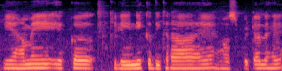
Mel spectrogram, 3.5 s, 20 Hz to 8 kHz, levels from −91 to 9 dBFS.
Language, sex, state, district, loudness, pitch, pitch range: Hindi, male, Uttar Pradesh, Jyotiba Phule Nagar, -16 LUFS, 155 Hz, 155-160 Hz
